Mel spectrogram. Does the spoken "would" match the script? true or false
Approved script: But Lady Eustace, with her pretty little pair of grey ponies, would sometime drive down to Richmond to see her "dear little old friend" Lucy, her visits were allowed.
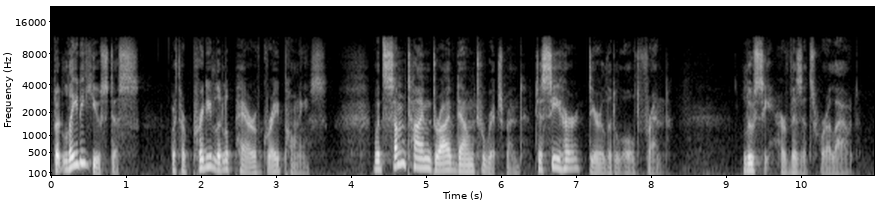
true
